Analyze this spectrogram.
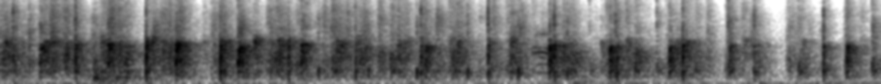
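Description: Sustained applause from a small group after presentations, dense irregular clapping filling the whole stretch at steady moderate loudness, with no one speaking over it.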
